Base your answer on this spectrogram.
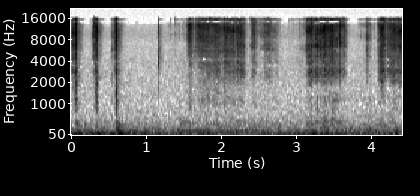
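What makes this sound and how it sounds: Long nails scratch the bristles and handle of a pink and clear plastic toothbrush with colored bristles. A few sharp, bright clicks come first, then longer dry rasping bursts with a faint low rumble underneath, all quiet and close.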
